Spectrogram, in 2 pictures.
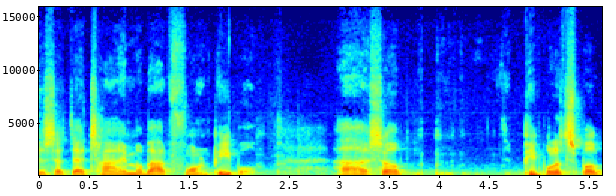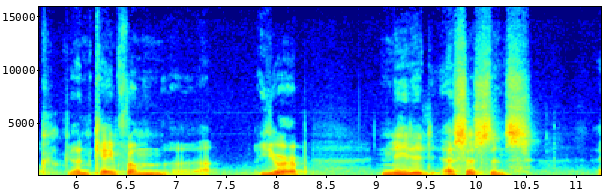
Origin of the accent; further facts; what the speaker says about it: Youngstown, Ohio, United States; first language Italian; English is a second language; And so I grew up in that type of an environment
